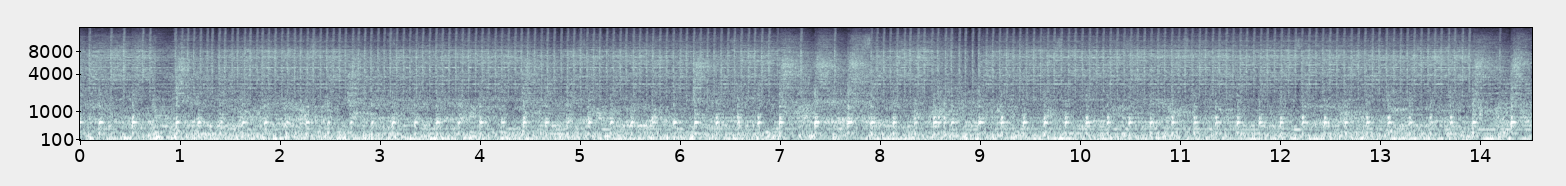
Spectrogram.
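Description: Death metal band playing live: a drum kit played fast under a constant wash of cymbals, with guitars and bass.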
